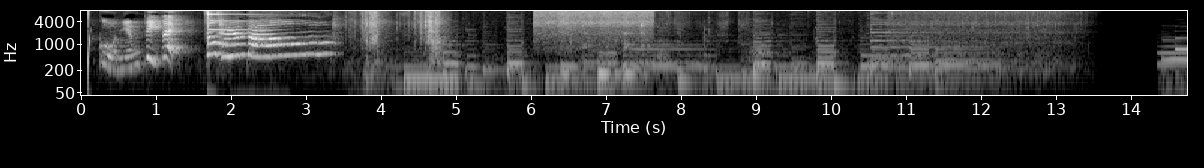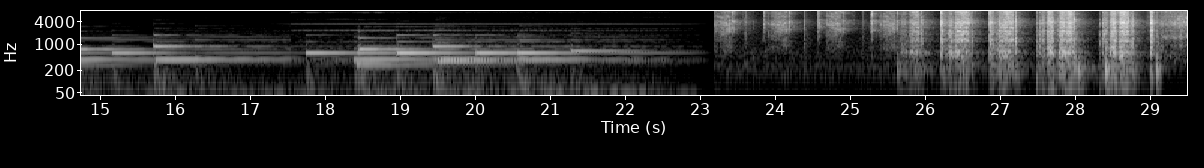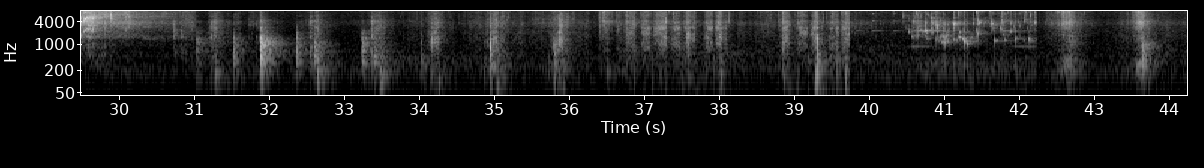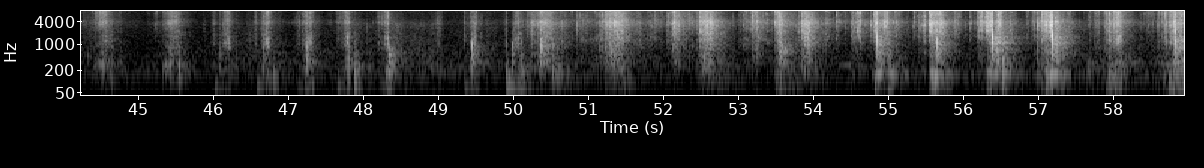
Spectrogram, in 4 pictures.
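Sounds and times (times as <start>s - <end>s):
peeler scraping carrot: 23.2s - 30.2s, 34.0s - 39.8s
knife chopping on wooden board: 31.1s - 36.1s, 36.7s - 38.2s, 38.8s - 39.8s, 45.3s - 48.5s, 49.3s - 50.6s, 54.8s - 58.1s.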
